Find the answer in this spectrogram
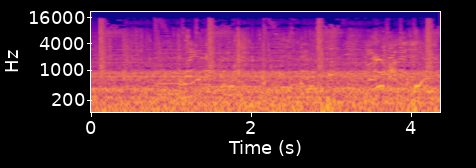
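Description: Aluminium foil crinkling in short, irregular crackles as several tight layers of foil wrapping are peeled open by hand, over a steady low hum in a car cabin.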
